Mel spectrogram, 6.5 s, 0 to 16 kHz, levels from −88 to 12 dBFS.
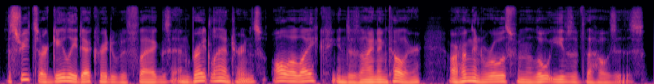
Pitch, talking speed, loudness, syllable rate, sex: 120 Hz, 230 wpm, -17 LUFS, 6.7 syllables/s, male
